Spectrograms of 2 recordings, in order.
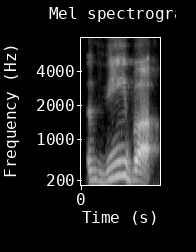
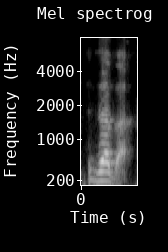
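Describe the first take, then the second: First: The word 'the' is stressed with a full vowel. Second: The word 'the' is reduced to a schwa.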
